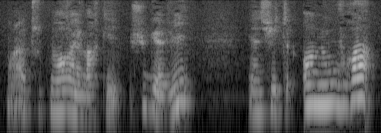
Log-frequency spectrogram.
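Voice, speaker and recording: A woman's voice: medium pitch, expressive, moderate pace, crowd noise. Chatty woman showing off her haul. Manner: chatty, talks her viewers through each item. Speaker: haul vlogger. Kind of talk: casual chat, showing purchases to camera.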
